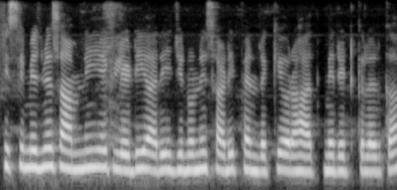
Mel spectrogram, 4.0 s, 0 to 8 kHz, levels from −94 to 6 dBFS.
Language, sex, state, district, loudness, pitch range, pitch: Hindi, female, Himachal Pradesh, Shimla, -13 LUFS, 210-240 Hz, 220 Hz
